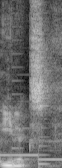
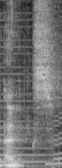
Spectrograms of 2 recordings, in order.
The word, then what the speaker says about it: Enix: for enex or Enix I always called it Enix if it was going by the pure Japanese pronunciation of the of their vowels the E is pronounced as e so it would probably have been Enix Enix but I don't know if it's supposed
